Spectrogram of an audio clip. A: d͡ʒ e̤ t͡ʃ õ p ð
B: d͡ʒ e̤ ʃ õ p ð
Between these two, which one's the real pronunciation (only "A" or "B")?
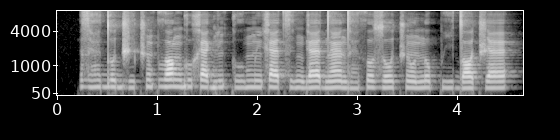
A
